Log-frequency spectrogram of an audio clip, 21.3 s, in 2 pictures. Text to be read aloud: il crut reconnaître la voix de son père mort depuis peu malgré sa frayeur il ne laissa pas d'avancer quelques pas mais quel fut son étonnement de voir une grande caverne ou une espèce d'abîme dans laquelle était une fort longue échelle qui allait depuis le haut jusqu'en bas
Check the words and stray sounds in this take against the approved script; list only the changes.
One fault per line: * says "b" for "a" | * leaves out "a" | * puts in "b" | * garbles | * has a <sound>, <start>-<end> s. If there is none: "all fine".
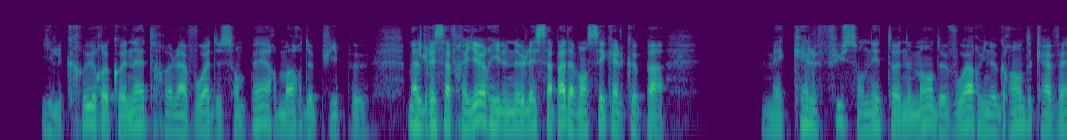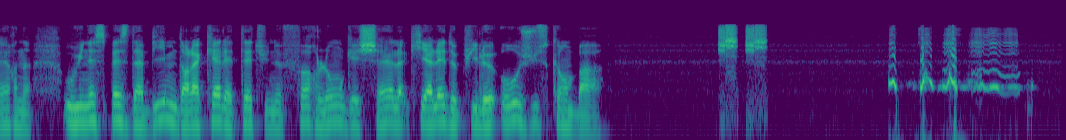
* has a laugh, 17.8-18.3 s
* has a bark, 19.5-21.1 s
